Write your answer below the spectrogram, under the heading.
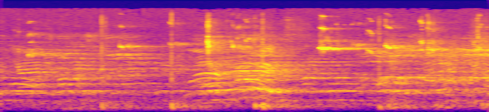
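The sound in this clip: Basketball dribbled up top during a game, several low bouncing thuds at an uneven pace under a commentator's talk and faint crowd noise.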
